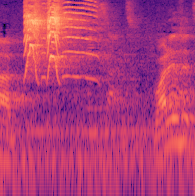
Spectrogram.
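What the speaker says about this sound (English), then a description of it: "Here's a squeaky toy" Two quick high squeaks from a dog's squeaky toy near the start, followed by a third softer squeak, with talking running underneath throughout.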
